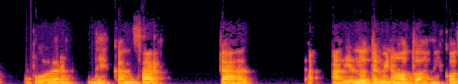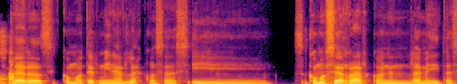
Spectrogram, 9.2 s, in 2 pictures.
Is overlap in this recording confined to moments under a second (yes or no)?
yes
